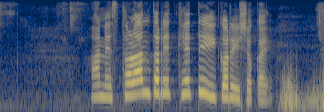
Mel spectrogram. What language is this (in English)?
Gujarati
